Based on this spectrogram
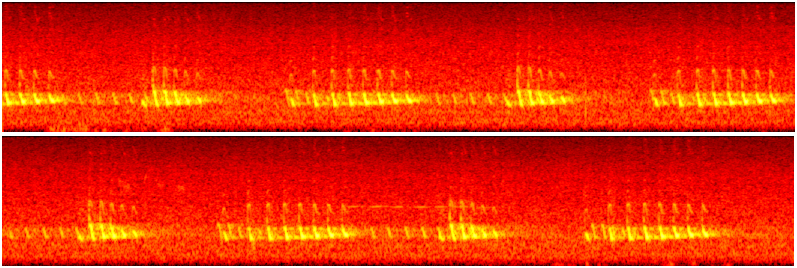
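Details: Taiwan barbet song in steady phrases. Each is a quick run of resonant, knocking low notes, repeated roughly every one and a half seconds, about seven phrases in all, over a calm background.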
